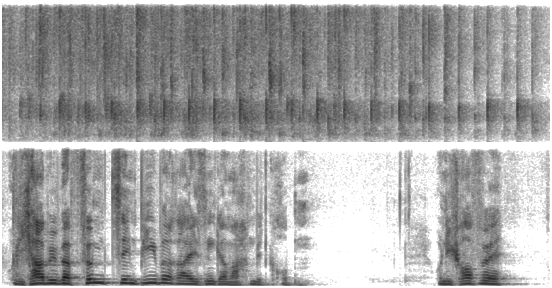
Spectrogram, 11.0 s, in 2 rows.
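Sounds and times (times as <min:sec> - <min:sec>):
applause: 0:00.0 - 0:05.8
speech: 0:05.6 - 0:08.6, 0:09.8 - 0:10.6.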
